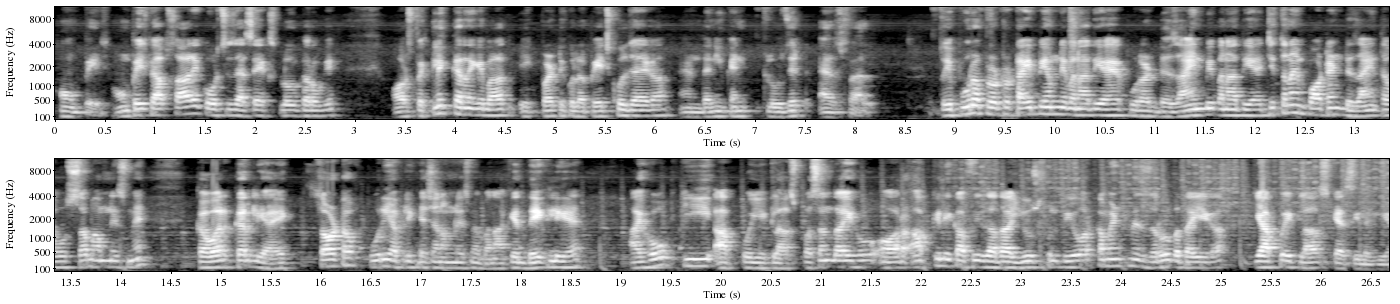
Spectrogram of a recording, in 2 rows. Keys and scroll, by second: 14.3 super+s.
